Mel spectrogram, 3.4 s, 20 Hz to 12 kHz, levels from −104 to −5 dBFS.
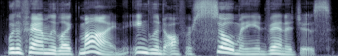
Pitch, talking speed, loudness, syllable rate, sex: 195 Hz, 175 wpm, -18 LUFS, 5.5 syllables/s, female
